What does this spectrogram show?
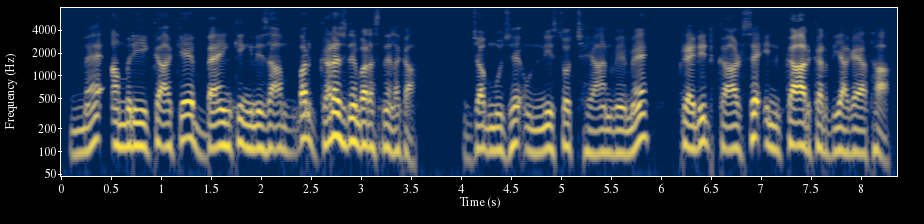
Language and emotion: Urdu, angry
